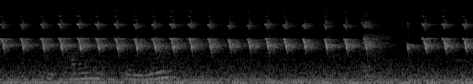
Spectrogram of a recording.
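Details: A female guinea pig chirps steadily, a high, bird-like tweet repeated several times each second; her owner wonders whether she is scared.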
